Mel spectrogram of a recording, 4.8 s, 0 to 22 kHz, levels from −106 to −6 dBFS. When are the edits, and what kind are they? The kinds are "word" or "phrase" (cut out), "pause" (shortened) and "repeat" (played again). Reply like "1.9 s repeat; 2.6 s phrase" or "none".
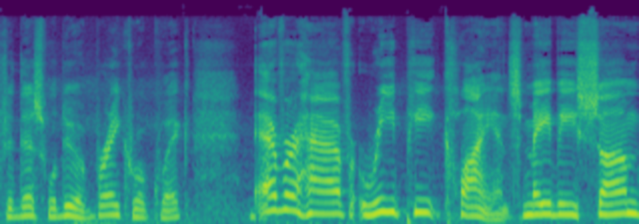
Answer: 1.9 s word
